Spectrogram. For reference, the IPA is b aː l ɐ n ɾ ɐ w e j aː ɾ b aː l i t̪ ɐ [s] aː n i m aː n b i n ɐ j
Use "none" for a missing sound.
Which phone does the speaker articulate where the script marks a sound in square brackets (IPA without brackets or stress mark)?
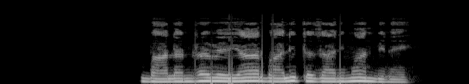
z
